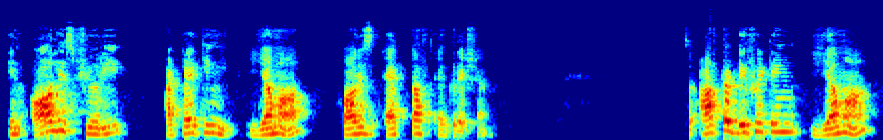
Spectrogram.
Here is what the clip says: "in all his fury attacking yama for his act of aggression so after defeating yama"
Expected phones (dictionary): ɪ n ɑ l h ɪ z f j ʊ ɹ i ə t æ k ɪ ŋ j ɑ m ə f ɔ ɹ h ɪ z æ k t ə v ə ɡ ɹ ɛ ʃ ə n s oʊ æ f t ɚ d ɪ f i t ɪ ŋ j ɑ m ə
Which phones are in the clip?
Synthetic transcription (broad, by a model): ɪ n ɑ l h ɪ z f j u ɹ i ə t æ k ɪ ŋ j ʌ m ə f ɔ ɹ h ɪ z æ k t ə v ə ɡ ɹ ɛ ʃ ə n s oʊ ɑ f t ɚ d ɪ f i t ɪ ŋ j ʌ m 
